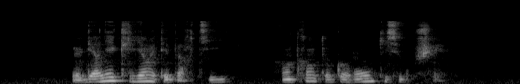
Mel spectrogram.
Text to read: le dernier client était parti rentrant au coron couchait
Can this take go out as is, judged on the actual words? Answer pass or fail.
fail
